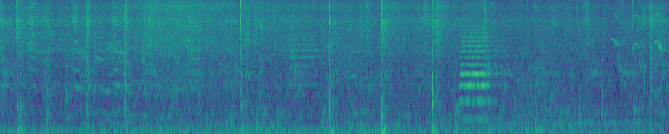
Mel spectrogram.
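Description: Heavy steel cleaver chopping chicken on a wooden log chopping block: several sharp, separate chops at uneven intervals. A short honk sounds about seven seconds in, over a steady low rumble of street noise.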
